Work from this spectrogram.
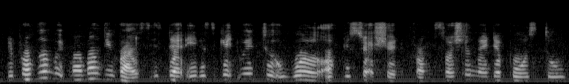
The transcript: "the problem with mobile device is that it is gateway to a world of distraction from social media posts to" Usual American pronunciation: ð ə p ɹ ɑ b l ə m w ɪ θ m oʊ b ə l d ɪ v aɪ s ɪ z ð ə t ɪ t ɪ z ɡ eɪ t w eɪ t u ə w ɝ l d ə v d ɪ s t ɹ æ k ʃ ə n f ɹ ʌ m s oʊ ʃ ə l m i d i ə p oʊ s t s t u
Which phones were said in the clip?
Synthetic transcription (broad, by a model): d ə p ɹ ɑ b l ə m w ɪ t m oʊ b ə l d ɪ v aɪ s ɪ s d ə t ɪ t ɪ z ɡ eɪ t w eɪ t u ə w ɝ l ə f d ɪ s t ɹ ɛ k ʃ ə n f ɹ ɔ m s oʊ ʃ ə l m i d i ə p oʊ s s t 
